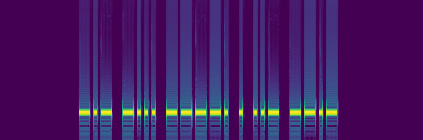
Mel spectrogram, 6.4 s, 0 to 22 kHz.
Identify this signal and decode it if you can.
Morse code, heard as a keyed tone, about 22 wpm, 700 Hz. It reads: KB9EUQ
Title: USA Call Signs - 2x Character Spacing - 22wpm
